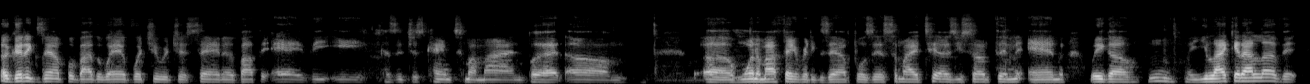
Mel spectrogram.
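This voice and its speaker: A man with a plain, everyday voice speaks at a medium pitch and a moderate pace, with fairly even intonation. His loudness swings widely, and the sound is dry and close with no echo. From Texas. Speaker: livestream guest. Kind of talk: casual chat. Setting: livestream.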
